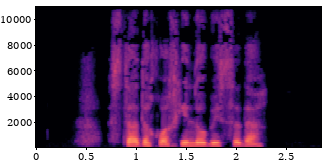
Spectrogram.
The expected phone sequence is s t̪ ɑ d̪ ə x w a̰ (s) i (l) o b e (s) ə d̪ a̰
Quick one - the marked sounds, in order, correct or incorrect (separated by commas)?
incorrect, correct, correct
